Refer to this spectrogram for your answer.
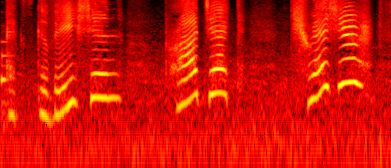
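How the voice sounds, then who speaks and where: An extremely high, squeaky, put-on character voice. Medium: video game. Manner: excitable.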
